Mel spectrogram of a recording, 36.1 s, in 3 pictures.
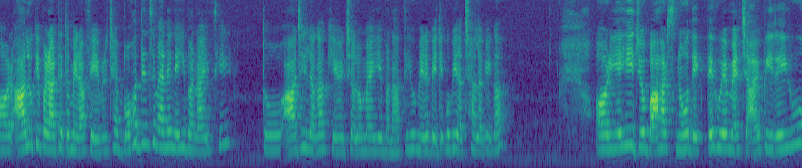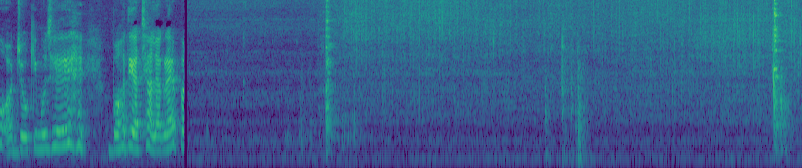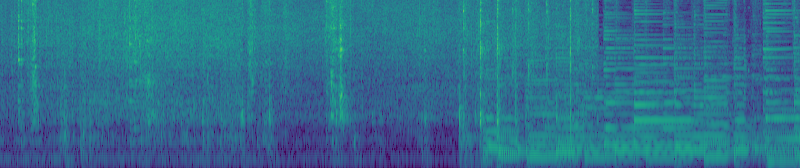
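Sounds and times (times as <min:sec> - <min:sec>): filling sizzling in a pan: 0:14.8 - 0:33.1
metal spatula scraping a pan: 0:23.6 - 0:33.0.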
